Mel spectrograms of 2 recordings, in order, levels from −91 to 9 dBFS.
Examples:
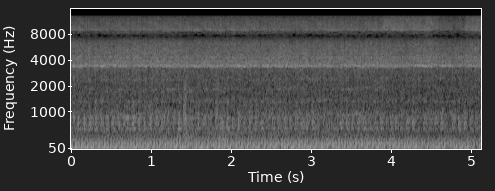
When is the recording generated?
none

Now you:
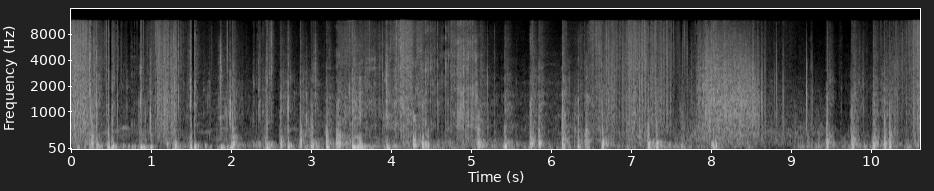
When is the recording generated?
3.0-6.6 (codec, SNAC)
